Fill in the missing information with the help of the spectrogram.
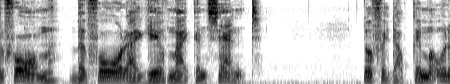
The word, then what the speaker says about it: consent: Hai từ nữa là concern, C-O-N-C-E-R-N, là quan tâm hay là liên hệ đến, và consent, C-O-N-S-E-N-T, nghĩa là thỏa thuận. Dù là danh từ hay động từ đều nhấn ở vần nhì và phát âm y hệt nhau.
